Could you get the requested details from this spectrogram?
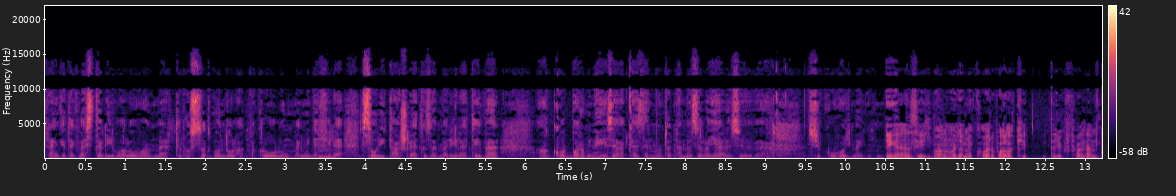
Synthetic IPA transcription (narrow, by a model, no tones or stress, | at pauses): rɛŋɡɛt̪ɛɡʋɛst̪ɛleːvɒloːvɒnmɛrt̪ro̞sːɒd̪ɡo̞nd̪o̞lhɒt̪nɒkroːluŋkmɛ̰ɡmind̪ɛnfeːlɛ | so̞ɾiːt̪aːʃlɛɦɛt̪ːɒzɛmbɛɾeːlɛt̪eːbɛn | ɒkːo̞rbɒɾominɛɦeːzɛlkɛzd̪ɛnimo̞nt̪hɒt̪naːmɛzːɛlɒjɛlzøːvɛl | eːʃɒkʰːorɦo̞ɟmɛɟiɡɛnɛziːɟʋɒnɦo̞ɟɒmikʰo̞rvɒlɒki | t̪ːɛɟykfølnɛm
